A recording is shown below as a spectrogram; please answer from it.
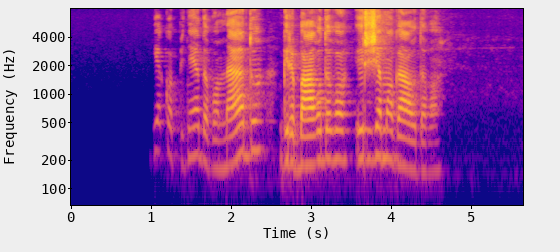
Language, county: Lithuanian, Kaunas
